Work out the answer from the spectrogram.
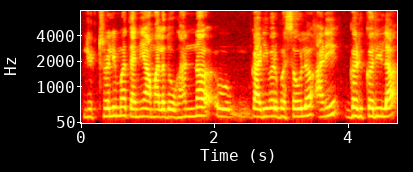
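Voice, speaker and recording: A middle-aged woman being interviewed tells a story with a mid-range voice and level tone at normal speed, acting out quoted voices and alternating between loud and hushed delivery.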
